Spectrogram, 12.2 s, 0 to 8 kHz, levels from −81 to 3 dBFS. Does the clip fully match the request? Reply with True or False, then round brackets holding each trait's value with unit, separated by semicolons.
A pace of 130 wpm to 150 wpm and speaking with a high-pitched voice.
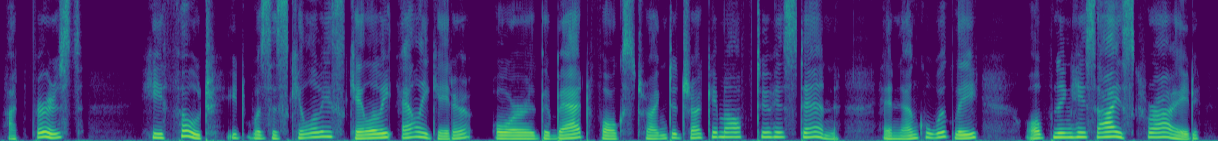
True (145 wpm; 215 Hz)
